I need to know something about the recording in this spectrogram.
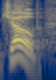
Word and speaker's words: Job: reading the book and it says J-O-B, last time I checked, that's Job. And so I'm going to read the book of Job. But this man, Job, is how you pronounce it.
